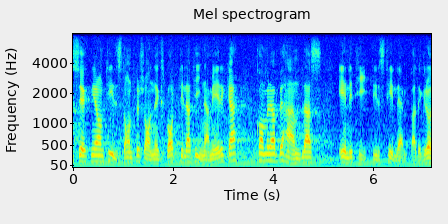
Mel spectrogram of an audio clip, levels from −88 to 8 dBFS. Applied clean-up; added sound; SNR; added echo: none; Gunshot, gunfire / Fireworks; 19 dB; none.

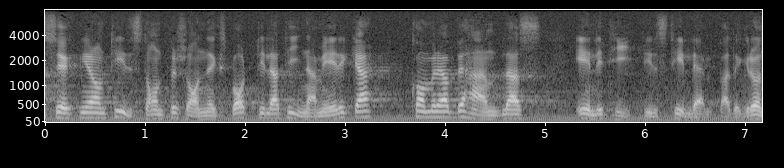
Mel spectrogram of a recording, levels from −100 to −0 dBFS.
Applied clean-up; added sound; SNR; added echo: none; none; none; none.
